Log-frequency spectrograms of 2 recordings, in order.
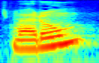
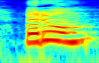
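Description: First: Said in the usual way. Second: Much higher and louder "Waarom?" rising; incredulous echo. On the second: A narrator's reading. Guard repeating Piak's question, astonished echo. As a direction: throw the word back in disbelief.

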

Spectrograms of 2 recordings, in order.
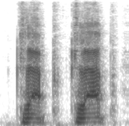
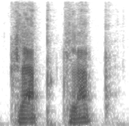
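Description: First: Hooves coming nearer; hoofbeats. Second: Klapp, klapp as hooves drawing near; hoofbeats. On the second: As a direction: sound out the hoofbeats. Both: A narrator's reading.

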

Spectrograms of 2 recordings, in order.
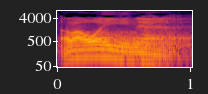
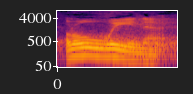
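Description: First: روينا with fatha on ra and waw; rawayna pronunciation. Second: روينا with damma on ra, doubled waw; u then doubled w and long ee in روينا; ruwwina pronunciation. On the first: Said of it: "بفتح الراء والواو". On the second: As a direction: say روينا as "ru-WWEE-na". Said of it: "وكسر الواو مشددة". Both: Shown as a demonstration.

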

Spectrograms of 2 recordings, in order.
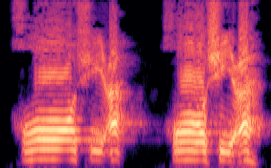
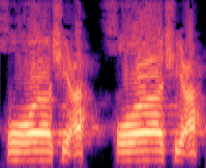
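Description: First: "خاشعة" with the long a heavy all through; slow "خاشعة", one dark long a after kha; evenly heavy alif. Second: "خاشعة" with the long a split from heavy to thin; drawn-out "خاشعة", its alif changing colour midway. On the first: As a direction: hold the alif of "خاشعة" full-mouthed, undivided. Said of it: "والألف كذلك مفخمة لأنها تتبع ما قبلها". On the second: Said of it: "لا نجزئ الألف، نجعل جزءا منها في، آه، مفخم والجزء الآخر ماذا؟ مرققة". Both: Shown as a demonstration.

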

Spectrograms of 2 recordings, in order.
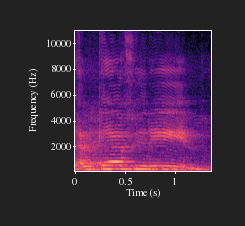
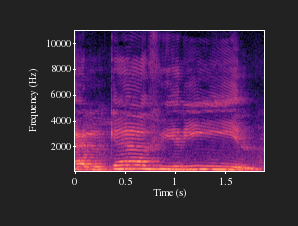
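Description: First: الكافرين ending "rayn", i opened to e; slowly bend the last vowel of الكافرين towards e; wrong tilted i. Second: الكافرين slow, ending in a held "reen"; correct pure i. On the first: Teacher showing the wrong reading, ending opened to e. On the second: Teacher modelling the correct word, pure long ee. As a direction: keep a clean long ee in الكافرين. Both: Shown as a demonstration. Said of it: "وليست".

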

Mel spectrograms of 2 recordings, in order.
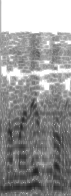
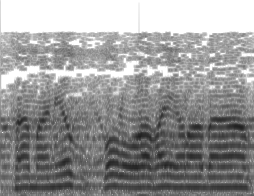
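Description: First: اضطر with the ض swallowed into the ط, as etur; wrong ط sound. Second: اضطر with a full, clear ض before the ط; correct ض. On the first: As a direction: merge the ض of اضطر into the ط. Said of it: "أبدلت الضاد بالطاء". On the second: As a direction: keep the ض in اضطر distinct from the ط. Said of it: "إذا ما لاحظت هذا الشيء يصير". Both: Shown as a demonstration.

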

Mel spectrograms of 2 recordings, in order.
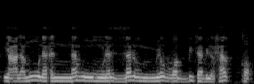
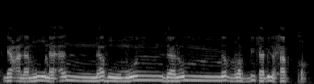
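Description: First: Said in the usual way. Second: منزل with nasal hum before a single z; light zay, hidden nun. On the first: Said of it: "قرأ قالون بإسكان النون وتخفيف الزاي". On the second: Shown as a demonstration. Teacher shows Qalun's reading, منزل as munzalun with ghunna. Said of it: "بإسكان النون وتخفيف الزاي".

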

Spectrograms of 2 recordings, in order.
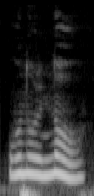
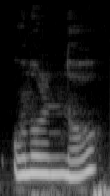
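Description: First: Said in the usual way. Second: Stunned echo. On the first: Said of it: "a adăugat Peggotty". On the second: A narrator's reading. Boy echoes the nurse's words in disbelief, rising. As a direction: echo of unul nou rising into a question. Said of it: "am repetat eu".

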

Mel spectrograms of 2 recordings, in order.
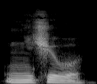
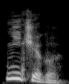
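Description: First: Said in the usual way. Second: Put-on high-pitched girl's reply; Colibri's voice. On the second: A narrator's reading. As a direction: pitch it up for the girl, then let it fall. Colibri repeats her answer.

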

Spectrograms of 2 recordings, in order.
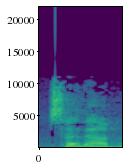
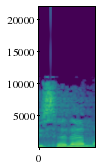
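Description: First: سلام with one short L; single light L. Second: سلام with a long doubled L. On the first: Teacher asking which reading applies, single L in سلام. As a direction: say سلام lightly, L not doubled. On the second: Teacher offering the other reading, L doubled in سلام. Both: Shown as a demonstration. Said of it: "لأن أسماء هؤلاء جاءت مشددة".

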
